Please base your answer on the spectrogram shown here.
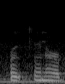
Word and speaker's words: Brutfuner: So we've been working on her face, and we've been trying out these new nifty Brutfuner, is that how you say it? Yep, Brutfuner pencils.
